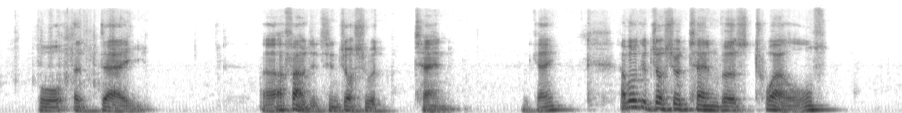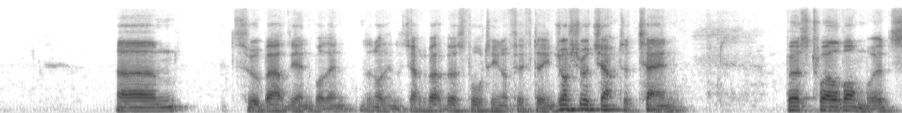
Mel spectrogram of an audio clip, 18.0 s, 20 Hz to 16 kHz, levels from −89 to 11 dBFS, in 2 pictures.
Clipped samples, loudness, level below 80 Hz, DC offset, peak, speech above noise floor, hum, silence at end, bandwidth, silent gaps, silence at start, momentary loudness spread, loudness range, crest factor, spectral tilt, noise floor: under 0.1%; -22 LUFS; -48 dBFS; under 0.1%; -2 dBFS; 50 dB; none; 0 s; 12 kHz; none; 0.4 s; 14 LU; 6 LU; 20 dB; -6 dB/octave; -71 dBFS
